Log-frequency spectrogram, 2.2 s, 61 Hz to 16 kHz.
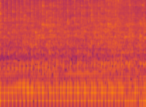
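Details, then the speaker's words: Big block Briggs & Stratton 11 hp longitudinal-engine mini bike: steady even single-cylinder thump about twenty pulses a second, no knocks or misses, not too loud; normal idle, though charging system appears not working. "So it's not too loud, is it? No, it's nice. It actually sounds pretty good. Yeah, it does."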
